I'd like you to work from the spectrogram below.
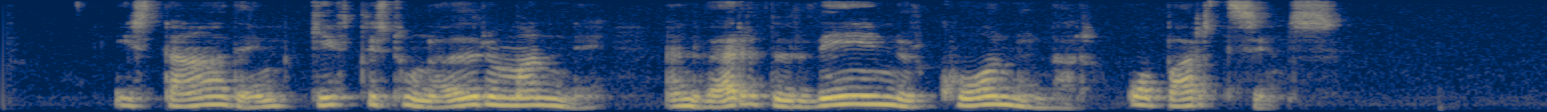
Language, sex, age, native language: Icelandic, female, 50-59, Icelandic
